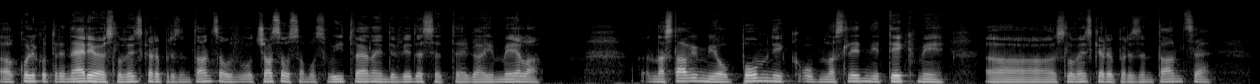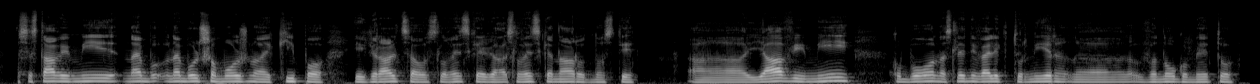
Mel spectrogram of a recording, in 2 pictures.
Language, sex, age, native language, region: Slovenian, male, 30-49, Slovenian, Drava region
